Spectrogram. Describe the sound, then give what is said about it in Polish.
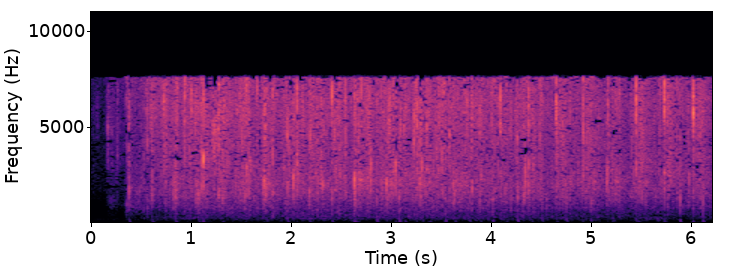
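A crowd at a gathering of children's rosary circles breaks into steady, dense applause to welcome listeners of Radio Maryja. It starts suddenly and continues at an even level, many hands clapping together without any voices standing out. “a w imieniu także wszystkich najmłodszych przyjaciół Matki Najświętszej chciałbym wszystkich słuchaczy Radia Maryja przywitać gorącymi oklaskami.”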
